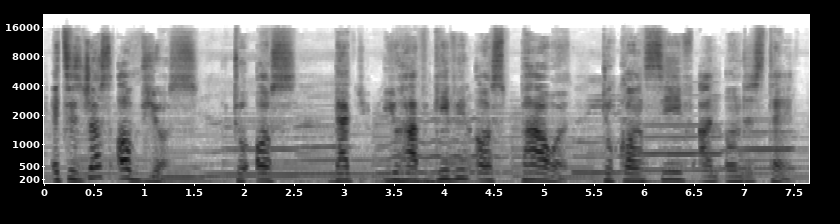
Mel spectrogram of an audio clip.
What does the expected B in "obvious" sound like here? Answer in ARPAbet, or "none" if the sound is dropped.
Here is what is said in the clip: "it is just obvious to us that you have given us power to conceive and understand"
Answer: B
